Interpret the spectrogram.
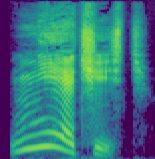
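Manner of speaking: sudden high-pitched cry of alarm. A narrator's reading. Victoria spots an unclean creature in the house, sudden alarmed cry. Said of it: "вдруг закричала Виктория".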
